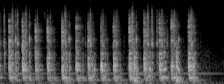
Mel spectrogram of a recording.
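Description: A 1922 VV-50 phonograph motor with a broken governor spring lets a loose weight strike the housing, giving a fast, loud, even run of about fifteen sharp mechanical whacks up close before it stops abruptly.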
